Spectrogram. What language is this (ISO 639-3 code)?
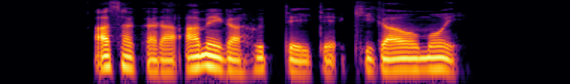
jpn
